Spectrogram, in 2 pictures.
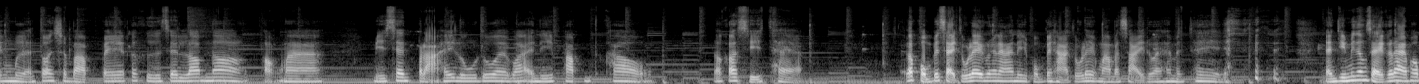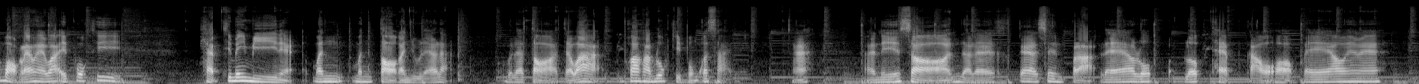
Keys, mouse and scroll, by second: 0.0 ctrl+middle click, 0.2 ctrl+middle click, 4.2 ctrl+middle click, 5.7 ctrl+middle click, 7.1 ctrl+middle click, 10.3 middle click, 15.5 middle click, 16.5 middle click, 17.1 ctrl+middle click, 18.3 middle click, 19.3 middle click, 19.9 middle click, 20.4 middle click, 21.6 middle click, 26.1 middle click, 27.2 middle click.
